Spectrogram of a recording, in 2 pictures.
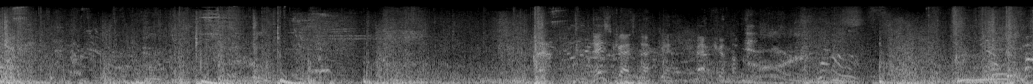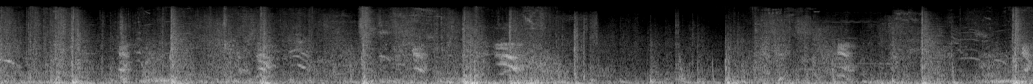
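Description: Energy blasts fire and thump in quick bursts.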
